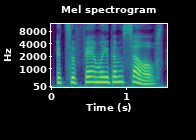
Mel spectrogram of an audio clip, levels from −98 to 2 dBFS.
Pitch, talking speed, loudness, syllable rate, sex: 250 Hz, 155 wpm, -16 LUFS, 5.7 syllables/s, female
